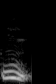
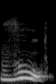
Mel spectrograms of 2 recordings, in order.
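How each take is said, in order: First: The word starts with a vowel, no V sound. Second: The word starts with a clear V sound. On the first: The speaker calls it wrong. "it's not ou" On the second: The speaker calls it right. "it's vous with a V sound"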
